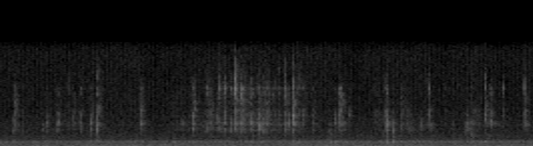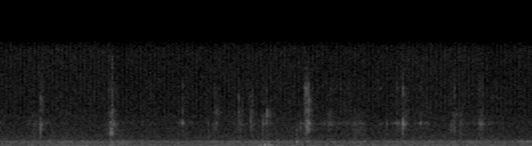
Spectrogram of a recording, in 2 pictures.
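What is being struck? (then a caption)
Metallized plastic bubble wrap sheet. Fingertips of one hand lightly tap a flat silver metallized plastic bubble wrap sheet lying on a white table. The result is a quiet, steady patter of short, bright, crinkly ticks that die away almost instantly, over a faint constant hum.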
